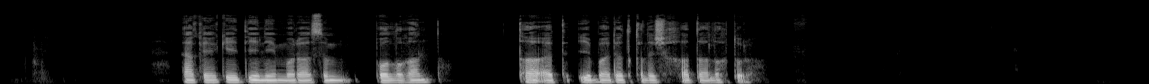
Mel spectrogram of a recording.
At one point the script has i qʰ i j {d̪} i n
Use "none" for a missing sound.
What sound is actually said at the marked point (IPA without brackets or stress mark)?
d̪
